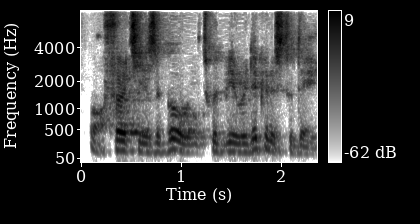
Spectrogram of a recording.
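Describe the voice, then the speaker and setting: A man speaks in a fairly high voice with a dark, mellow tone and a somewhat breathy quality. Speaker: landscape architect. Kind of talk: Q&A after lecture.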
